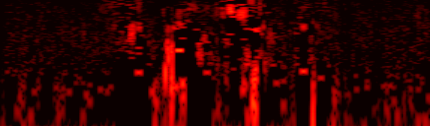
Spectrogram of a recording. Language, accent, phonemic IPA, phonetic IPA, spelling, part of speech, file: Tamil, India, /iɾupaːlt͡ɕeːɾkːaɪ̯/, [iɾupɑːlseːɾkːɐɪ̯], இருபால்சேர்க்கை, noun, Ta-இருபால்சேர்க்கை.ogg
- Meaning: bisexuality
